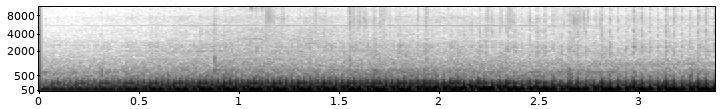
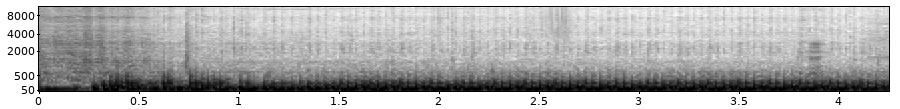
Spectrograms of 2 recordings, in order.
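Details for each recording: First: we've added so much fuel that the engine can no longer run and it is stalled out we were so rich that it just couldn't keep going Second: 2005 Subaru WRX at idle, steady even low idle with smooth regular beat, no knocks or misses; AFR sensor reads about 14.7 stoichiometric; healthy normal idle.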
